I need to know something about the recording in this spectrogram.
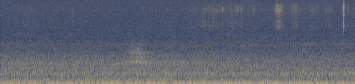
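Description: Steady low rumble of vehicle engines idling in traffic, heard from inside a car's cabin, with a few faint high ticks in the second half.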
